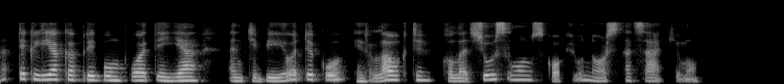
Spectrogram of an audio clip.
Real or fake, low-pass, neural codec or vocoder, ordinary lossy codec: fake; 7.2 kHz; codec, 16 kHz, 0.8 kbps, ZipCodec; MP3, 64 kbps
